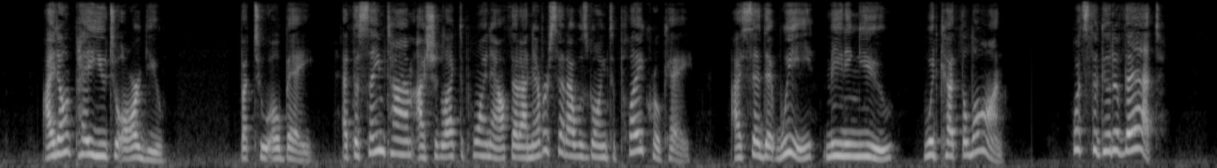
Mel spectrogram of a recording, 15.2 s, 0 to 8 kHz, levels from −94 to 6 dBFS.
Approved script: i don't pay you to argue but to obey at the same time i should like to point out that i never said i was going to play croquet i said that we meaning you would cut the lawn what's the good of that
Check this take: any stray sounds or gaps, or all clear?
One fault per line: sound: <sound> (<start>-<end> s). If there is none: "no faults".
no faults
